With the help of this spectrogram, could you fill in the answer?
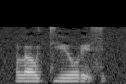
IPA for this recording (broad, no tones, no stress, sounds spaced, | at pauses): l ʌ o̯ tʲ e o̯ ɾ e s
